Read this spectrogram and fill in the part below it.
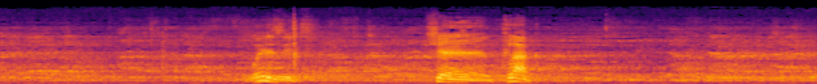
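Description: Many men murmur and chatter in a large echoing hall.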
